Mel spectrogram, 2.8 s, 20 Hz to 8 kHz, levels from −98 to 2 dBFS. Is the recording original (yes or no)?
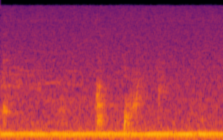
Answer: no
